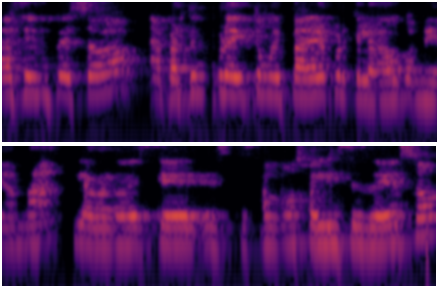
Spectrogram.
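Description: A woman with an unremarkable speaking voice talks at a fairly quick pace. Her medium pitch carries fairly even intonation. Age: 30s. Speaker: entrepreneur and mother. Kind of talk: casual conversational interview.

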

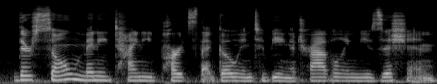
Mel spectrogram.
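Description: With an American accent, a woman uses a normal speaking voice at a fairly low pitch and a moderate pace. Her intonation is fairly even, and the recording is very clean with a silent background. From northern California. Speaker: country musician and tattoo artist. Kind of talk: casual chat. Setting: in a van.

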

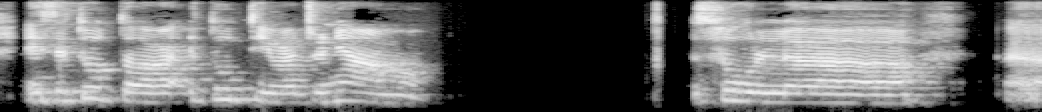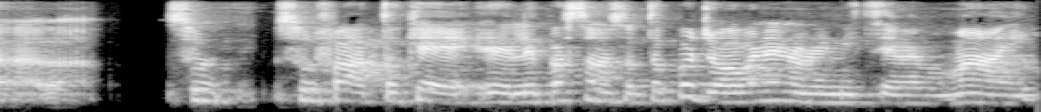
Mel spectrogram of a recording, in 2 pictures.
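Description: This woman speaks very slowly with a fairly high pitch, lively intonation, very even loudness, and long, frequent pauses. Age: 20s. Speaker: podcast co-host. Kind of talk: casual chat.

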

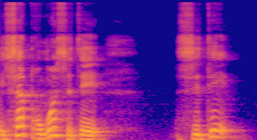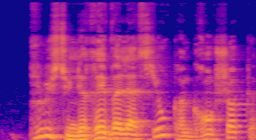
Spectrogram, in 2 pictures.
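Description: A man speaks at a very slow pace with long, frequent pauses and very wide pitch swings. His tone is dark and mellow, and somewhat breathy. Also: medium pitch for a man. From France (western Paris suburbs), early childhood in US. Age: 50s. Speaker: designer. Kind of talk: casual chat.

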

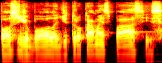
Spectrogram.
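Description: Against noticeable background noise, a man at medium pitch talks at a fairly slow pace. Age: 20s. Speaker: football fan podcaster. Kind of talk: solo sports commentary podcast. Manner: casual, with hesitations.

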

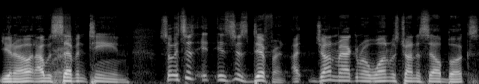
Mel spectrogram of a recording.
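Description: A man with an unremarkable speaking voice talks at a fairly quick pace with lively intonation, in a dry, close sound with no echo on a very clean recording with a silent background. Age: 30s. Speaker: comedian. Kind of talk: casual chat.

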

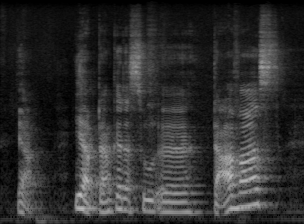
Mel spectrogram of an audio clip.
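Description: A man at a very slow pace with very wide pitch swings, plus audible room echo and noticeable background noise. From Berlin, Germany. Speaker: podcast co-host. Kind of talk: casual chat.

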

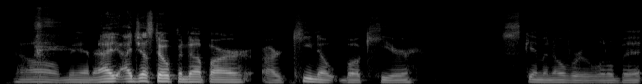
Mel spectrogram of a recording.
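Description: Speaking fairly slowly in an ordinary speaking voice, a man keeps a fairly low pitch with ordinary pitch variation. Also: big swings in loudness, very clean recording, silent background. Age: 30s. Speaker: podcast host, educator. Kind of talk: casual interview.

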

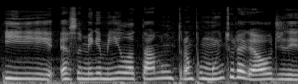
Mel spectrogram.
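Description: The voice sits high in pitch. It belongs to a woman. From Brazil, mainly Rio de Janeiro. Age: 20s. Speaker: podcaster. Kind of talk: casual monologue. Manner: occasional stammering.

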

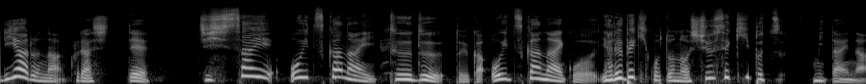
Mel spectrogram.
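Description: In a very clean recording with a silent background, a woman talks at a moderate pace with a medium pitch and a dark, mellow tone. Her pitch swings very widely and her loudness swings a lot, in a dry, close sound with no echo. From Japan, Kobe (Kansai). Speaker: podcast co-host, share house owner. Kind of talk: casual chat.

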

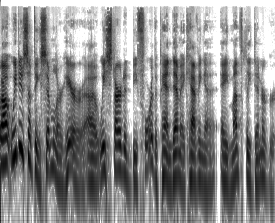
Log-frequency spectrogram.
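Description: Talking at a fairly quick pace with hardly any pauses, a man uses lively intonation and a fairly high pitch, with vocal fry. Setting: video call with headset.

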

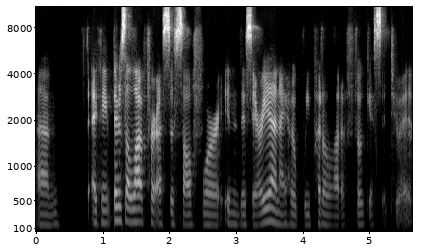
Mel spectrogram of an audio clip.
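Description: This woman has a very deep, low pitch, fairly even intonation and big swings in loudness, talking at a fairly quick pace over a quiet background. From South Korea. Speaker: AI director and machine learning specialist. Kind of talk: interview. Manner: hesitant fillers.

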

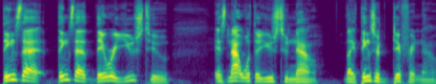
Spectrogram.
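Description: At a moderate pace, the speaker uses an ordinary speaking voice with lively intonation on a very clean recording with a silent background. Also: man, fairly high pitch for a man. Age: 20s. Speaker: podcast host. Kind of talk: casual chat.

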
